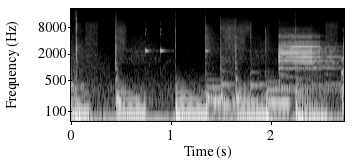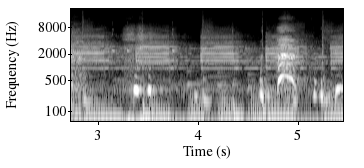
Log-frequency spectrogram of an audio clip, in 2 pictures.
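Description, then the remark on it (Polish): A 5-second game timer alarm sounds: a loud, steady run of repeating electronic buzzes and tones that pulse rhythmically for several seconds, with no one speaking over it. “Mamy timer tutaj, widzicie? Jak się skończy 5 sekund, To będzie.”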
